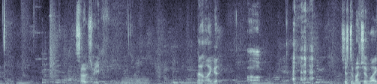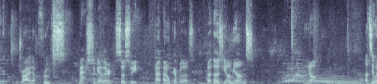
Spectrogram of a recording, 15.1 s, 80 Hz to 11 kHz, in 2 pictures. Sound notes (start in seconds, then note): 5.8 imitates gagging; 13.0 gentle enchanting music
